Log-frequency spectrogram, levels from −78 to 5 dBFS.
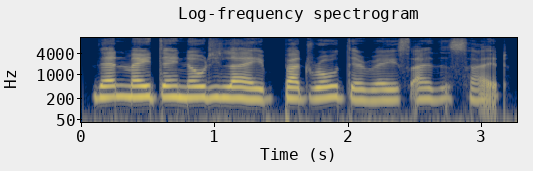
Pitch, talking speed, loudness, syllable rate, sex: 210 Hz, 200 wpm, -18 LUFS, 4.2 syllables/s, female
